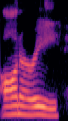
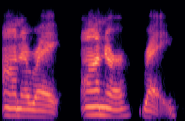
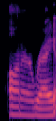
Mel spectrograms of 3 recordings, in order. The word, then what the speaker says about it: Honoree: I was calling her Honoree. Am I saying that so wrong? In the audiobook, it's she mentions it's Honor Ray. Honor Ray.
